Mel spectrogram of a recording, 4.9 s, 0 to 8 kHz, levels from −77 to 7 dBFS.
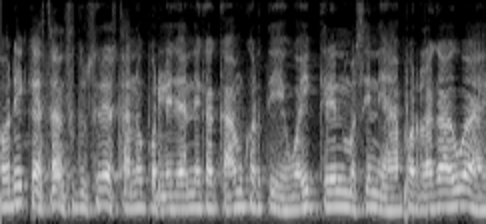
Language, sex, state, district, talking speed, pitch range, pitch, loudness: Hindi, male, Punjab, Fazilka, 260 wpm, 140-160 Hz, 150 Hz, -15 LUFS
